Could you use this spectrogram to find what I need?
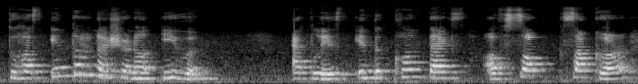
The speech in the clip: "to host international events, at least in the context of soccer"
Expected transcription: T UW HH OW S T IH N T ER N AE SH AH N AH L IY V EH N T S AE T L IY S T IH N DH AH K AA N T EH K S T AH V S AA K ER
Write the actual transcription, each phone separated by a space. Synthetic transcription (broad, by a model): T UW HH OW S IH N T ER N AE SH AH N AH L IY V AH N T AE T L IY S T IH N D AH K AA N T EH K S T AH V S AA K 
